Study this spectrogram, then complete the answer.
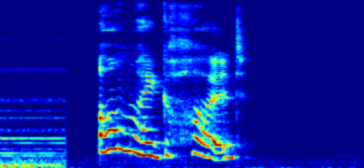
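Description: A young woman speaks with alarm close by.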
